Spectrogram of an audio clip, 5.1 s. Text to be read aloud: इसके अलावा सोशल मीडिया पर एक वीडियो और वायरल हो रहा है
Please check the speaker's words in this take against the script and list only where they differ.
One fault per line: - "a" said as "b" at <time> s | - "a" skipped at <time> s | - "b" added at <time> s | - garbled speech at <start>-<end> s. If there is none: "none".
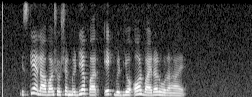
none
